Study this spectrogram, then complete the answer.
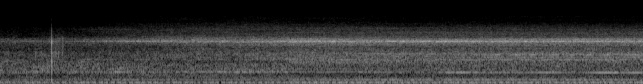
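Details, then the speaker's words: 2002 Jeep Grand Cherokee 4.7 H.O. V8, cold start and idle: steady, even idle with a constant high hum and no ticking, knocking, surging or vibration. The cold engine sounds healthy. "no weird ticking or vibrations or anything like that motor runs really"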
